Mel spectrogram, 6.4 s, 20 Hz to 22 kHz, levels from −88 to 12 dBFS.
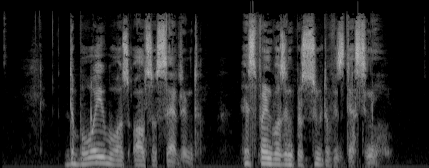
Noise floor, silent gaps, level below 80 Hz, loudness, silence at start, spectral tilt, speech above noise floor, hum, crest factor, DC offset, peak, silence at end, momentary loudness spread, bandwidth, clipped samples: -71 dBFS; none; -62 dBFS; -16 LUFS; 1 s; 0 dB/octave; 51 dB; none; 22 dB; under 0.1%; 0 dBFS; 0.8 s; 21 LU; 16.5 kHz; under 0.1%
